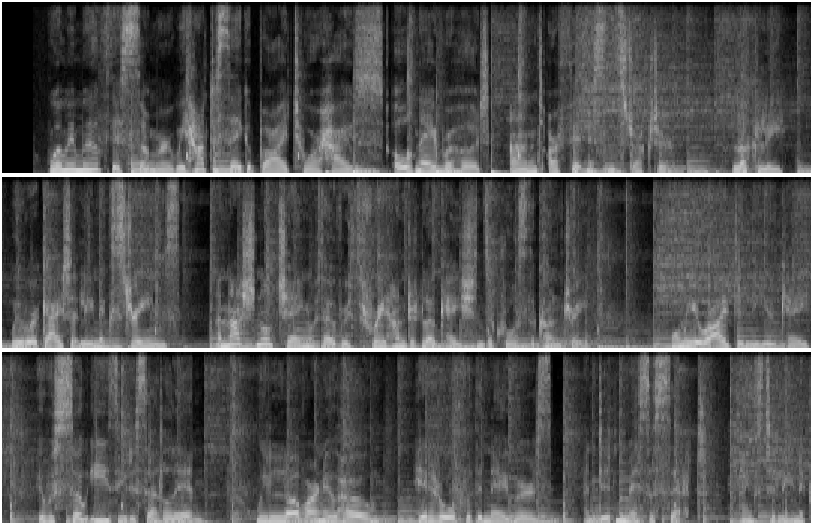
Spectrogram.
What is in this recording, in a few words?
narrative reads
